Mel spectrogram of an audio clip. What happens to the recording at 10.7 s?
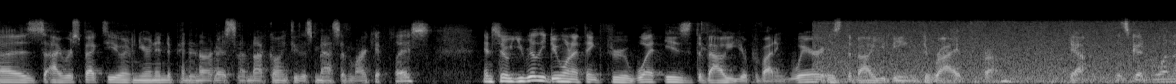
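At 10.7 s the speech is still inside a call bitrate drop that began at 1.88 s and lasts to the end of the clip. The encoder's budget fell from 32 to 8 kbps, so Opus codes the speech much more coarsely, giving a rough, watery, muffled sound. Unlike packet loss, there are no gaps or repeated fragments, only a continuous loss of detail. The rise in room noise around 8 s is separate.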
